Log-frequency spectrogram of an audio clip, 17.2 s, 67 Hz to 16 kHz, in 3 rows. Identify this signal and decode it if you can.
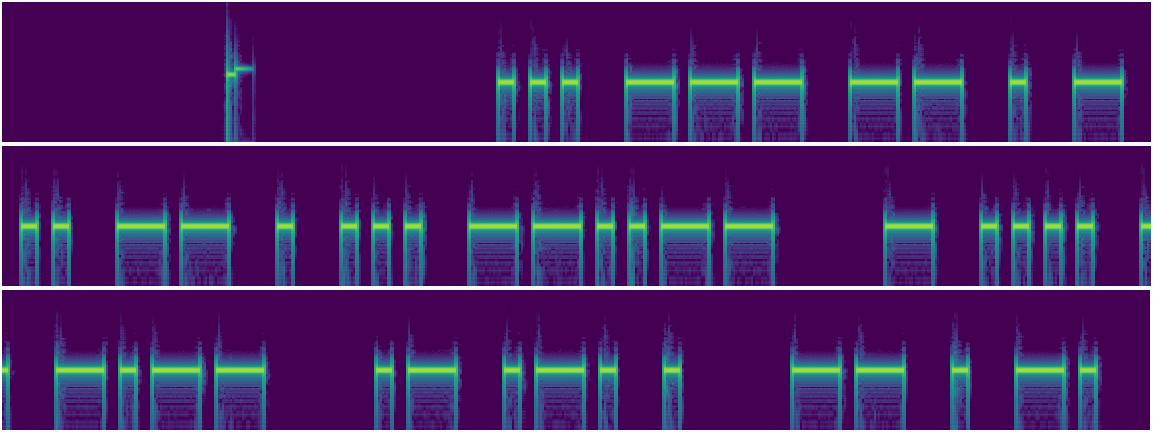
Morse code, heard as a keyed tone, about 15 wpm, 700 Hz. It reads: SOMETIMES, THEY ARE MEN
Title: Sentences from Top 1000 Words - Review Part 5 - 15wpm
